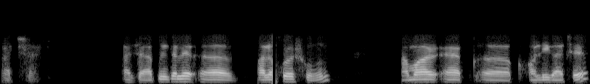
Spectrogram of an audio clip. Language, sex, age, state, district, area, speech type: Bengali, male, 30-45, West Bengal, Kolkata, urban, conversation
